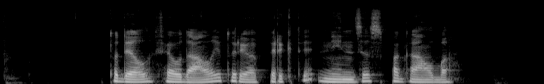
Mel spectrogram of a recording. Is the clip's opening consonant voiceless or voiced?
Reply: voiceless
